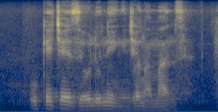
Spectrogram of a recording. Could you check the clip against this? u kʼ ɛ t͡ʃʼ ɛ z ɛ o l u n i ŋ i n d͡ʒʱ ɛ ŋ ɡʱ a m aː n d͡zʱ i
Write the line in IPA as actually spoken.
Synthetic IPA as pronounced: u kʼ ɛ t͡ʃʼ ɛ z ɛ o l u n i ŋ i n d͡ʒʱ ɛ ŋ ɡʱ a m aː n d͡zʱ i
